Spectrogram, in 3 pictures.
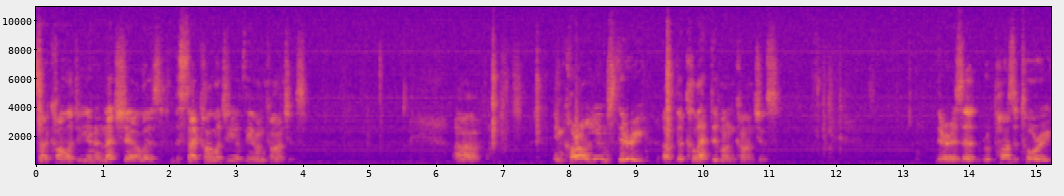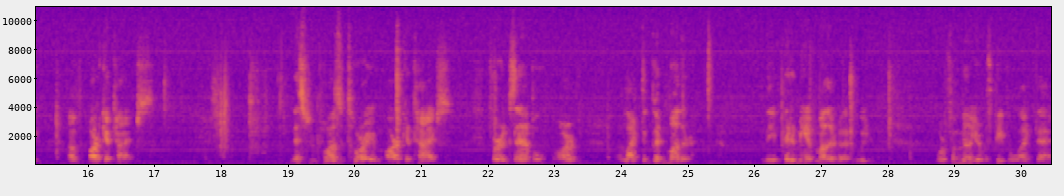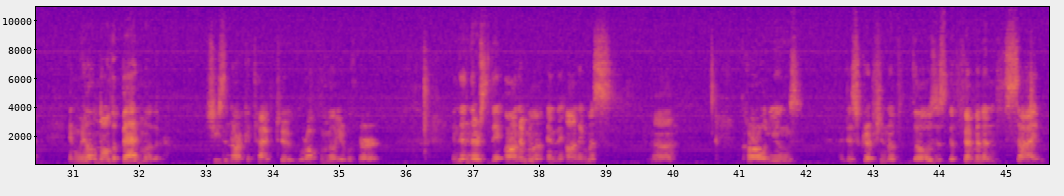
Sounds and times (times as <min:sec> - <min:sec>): Speech: 0:00.0 - 0:04.1, 0:06.2 - 0:11.2, 0:13.5 - 0:17.0, 0:19.0 - 0:25.2, 0:26.1 - 0:27.8, 0:28.7 - 0:35.6, 0:36.7 - 0:40.1, 0:41.0 - 0:45.6.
